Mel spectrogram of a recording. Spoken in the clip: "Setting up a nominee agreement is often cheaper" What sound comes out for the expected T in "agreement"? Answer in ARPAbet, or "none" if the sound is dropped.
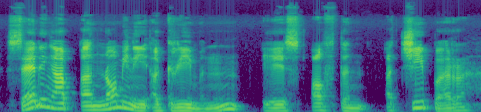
none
